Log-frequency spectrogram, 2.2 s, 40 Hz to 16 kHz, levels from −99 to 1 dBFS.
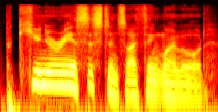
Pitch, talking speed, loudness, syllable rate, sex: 125 Hz, 165 wpm, -17 LUFS, 5.8 syllables/s, male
